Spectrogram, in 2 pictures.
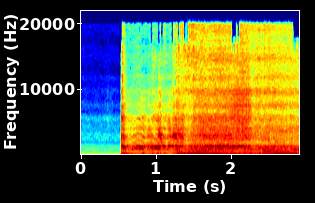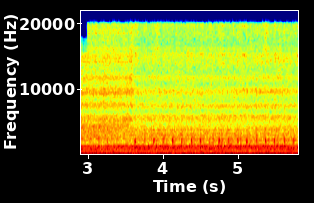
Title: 996 Cold start ticking sound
